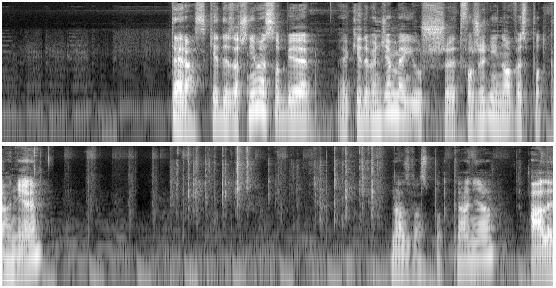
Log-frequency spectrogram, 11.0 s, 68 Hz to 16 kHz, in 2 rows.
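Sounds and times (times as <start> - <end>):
faint background music: 0.0 - 11.0
typing on computer keyboard: 7.2 - 9.4.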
